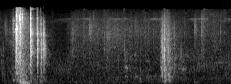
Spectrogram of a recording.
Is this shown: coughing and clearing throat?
no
